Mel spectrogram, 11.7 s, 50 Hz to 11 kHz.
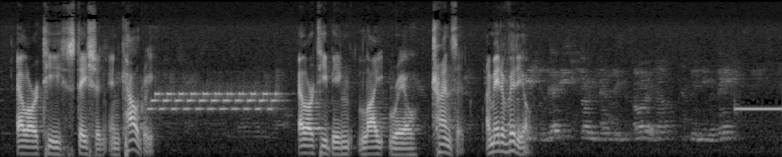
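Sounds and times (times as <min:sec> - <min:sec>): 
speech: 0:00.2 - 0:02.4, 0:04.5 - 0:08.1
telephone ringing at a parents' house: 0:02.2 - 0:04.4.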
